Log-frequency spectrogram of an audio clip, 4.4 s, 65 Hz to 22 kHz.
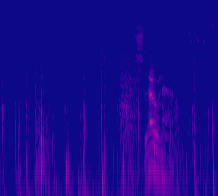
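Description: Roach, the horse in the video game The Witcher 3, clip-clops along in a steady walking rhythm of close hoofbeats, with a brief whinny partway through and someone speaking briefly over it.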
